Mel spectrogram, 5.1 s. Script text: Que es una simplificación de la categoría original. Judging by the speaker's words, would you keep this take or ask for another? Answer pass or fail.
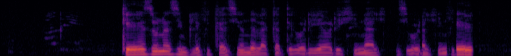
fail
